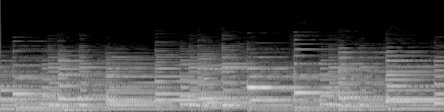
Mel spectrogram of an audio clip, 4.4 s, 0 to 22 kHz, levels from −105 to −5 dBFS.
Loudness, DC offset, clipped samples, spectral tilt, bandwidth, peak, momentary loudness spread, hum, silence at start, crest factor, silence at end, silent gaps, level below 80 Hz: -30 LUFS; under 0.1%; under 0.1%; -10 dB/octave; 5.4 kHz; -14 dBFS; 5 LU; none; 0 s; 14 dB; 0 s; none; -52 dBFS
